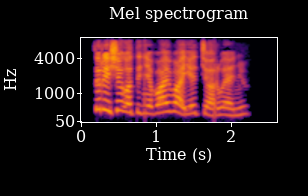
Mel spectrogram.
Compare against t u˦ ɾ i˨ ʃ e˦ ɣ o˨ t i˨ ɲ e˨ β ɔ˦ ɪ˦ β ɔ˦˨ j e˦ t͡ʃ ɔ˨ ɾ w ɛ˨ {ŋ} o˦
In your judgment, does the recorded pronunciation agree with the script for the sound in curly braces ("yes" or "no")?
no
